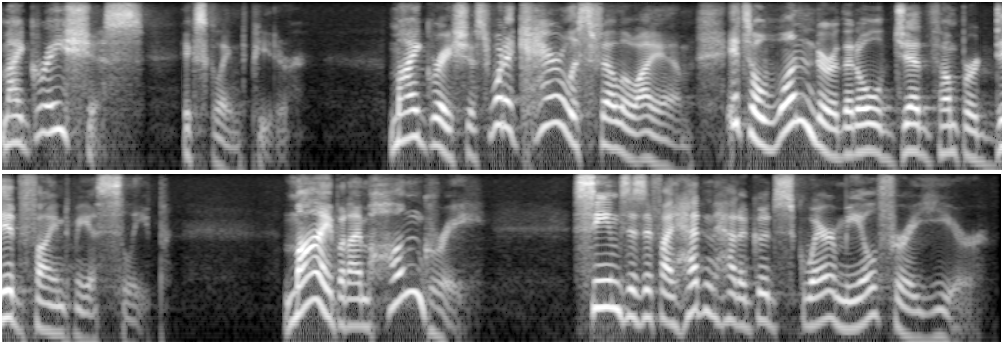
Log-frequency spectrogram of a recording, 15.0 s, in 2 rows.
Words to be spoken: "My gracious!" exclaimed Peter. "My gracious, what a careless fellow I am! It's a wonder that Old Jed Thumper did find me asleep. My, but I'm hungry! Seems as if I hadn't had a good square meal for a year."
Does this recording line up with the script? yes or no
yes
